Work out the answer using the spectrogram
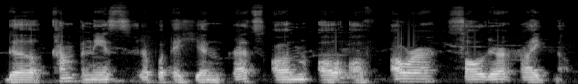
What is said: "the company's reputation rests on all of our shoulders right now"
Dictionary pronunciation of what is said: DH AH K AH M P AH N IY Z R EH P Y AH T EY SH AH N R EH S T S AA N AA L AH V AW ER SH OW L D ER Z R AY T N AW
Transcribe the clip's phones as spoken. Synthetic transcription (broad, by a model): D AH K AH M P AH N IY S R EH P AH T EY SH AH N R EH T S AA N AA L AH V AW ER S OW L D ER R AY T N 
